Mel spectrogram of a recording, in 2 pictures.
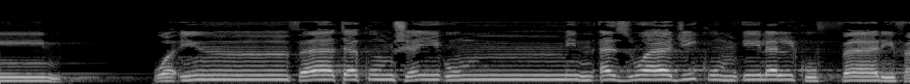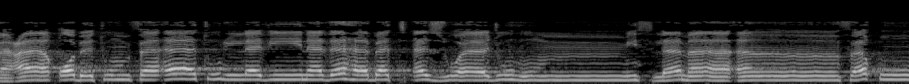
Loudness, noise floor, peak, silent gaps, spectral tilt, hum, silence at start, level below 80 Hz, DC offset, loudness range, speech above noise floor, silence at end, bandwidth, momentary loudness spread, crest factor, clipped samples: -23 LUFS; -57 dBFS; -6 dBFS; none; -5 dB/octave; none; 0 s; -66 dBFS; under 0.1%; 3 LU; 34 dB; 0 s; 8 kHz; 7 LU; 16 dB; under 0.1%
